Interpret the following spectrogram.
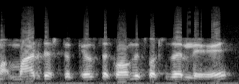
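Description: Continuous speech from a phone-in caller heard over a telephone line, sounding narrow and thin.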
